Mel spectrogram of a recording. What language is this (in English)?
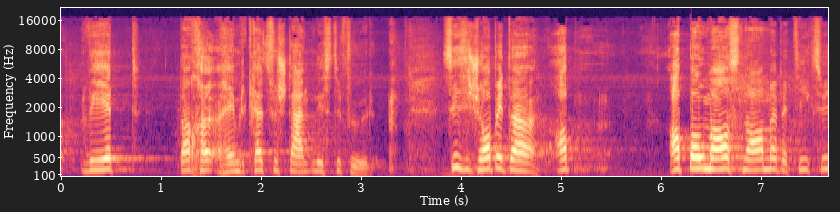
Swiss German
